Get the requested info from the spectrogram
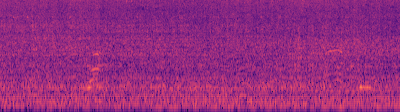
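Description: Mini dal mill running with a steady, loud machine drone from its belt-driven motor and milling drum as it splits pulses.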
